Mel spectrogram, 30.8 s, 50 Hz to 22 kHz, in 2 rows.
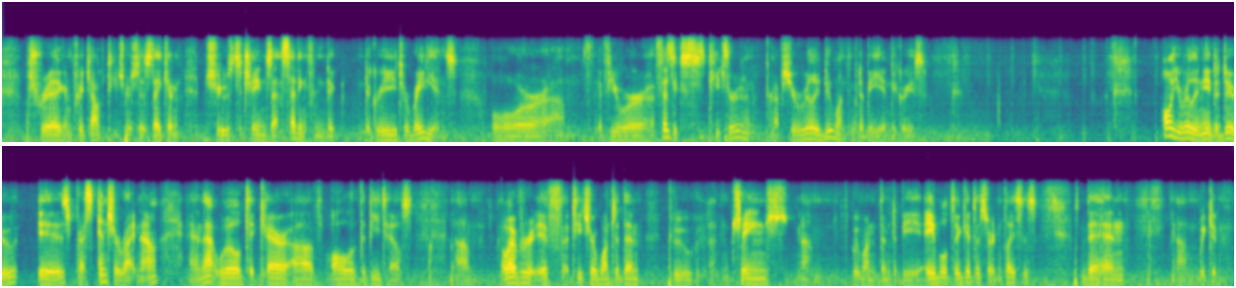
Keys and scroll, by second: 18.9 Down, 19.2 Down, 20.4 Down, 20.9 Down, 21.7 Down, 23.1 Down, 23.9 Down, 24.3 Down, 24.8 Down, 25.6 Down, 26.1 Down, 26.9 Down.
